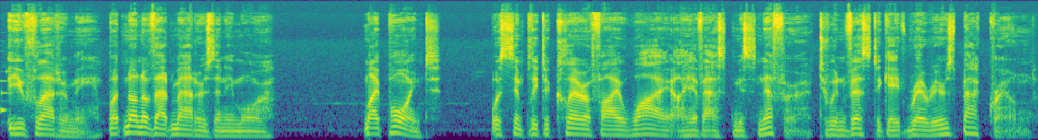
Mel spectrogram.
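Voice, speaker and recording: An actor playing a mysterious, world-weary masked man in a video game, speaking in a solemn, measured, cryptic way. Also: lowish voice, slight background noise, close to an everyday voice. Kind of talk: dramatic video game dialogue.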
